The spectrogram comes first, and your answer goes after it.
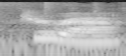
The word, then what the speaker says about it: giraffe: Today we're looking at soft G. Do you know what sound soft G makes? Yes! It sounds like J. Like J. It says J. Let's read this word. Yes. Can you do this? Giraffe.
